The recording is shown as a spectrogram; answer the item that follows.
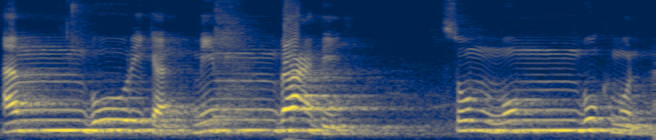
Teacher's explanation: kita tutup bibir kita, kemudian kita tekan ya kan, kita tekan kuat-kuat, maka keluar huruf mim yang jelas. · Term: itbaq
